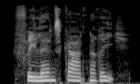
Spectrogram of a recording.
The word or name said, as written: friland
